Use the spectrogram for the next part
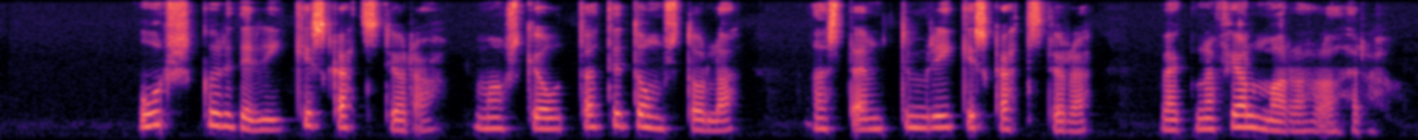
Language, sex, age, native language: Icelandic, female, 40-49, Icelandic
